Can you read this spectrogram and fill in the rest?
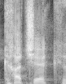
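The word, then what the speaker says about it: Tkaczyk: J D Kuchyk. That's T K A C Z Y K on all social media.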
